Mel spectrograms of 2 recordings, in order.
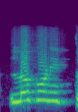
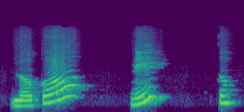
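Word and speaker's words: লোকনৃত্য: হবে কারণ ঋকার আছে তাহলে আগেরটা ওকারন্ত হবে লক আর এই ঠিক আছে ত এর সাথে কি আছে জফলা আছে জফলা থাকলে কি হবে ওকারা হবে লোক নিত্য লোক নিত্য ওকে চার নাম্বার নিয়মটা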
